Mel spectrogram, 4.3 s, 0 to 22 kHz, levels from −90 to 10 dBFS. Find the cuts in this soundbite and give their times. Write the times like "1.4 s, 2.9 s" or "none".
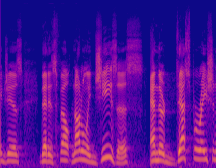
1.4 s, 2.9 s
